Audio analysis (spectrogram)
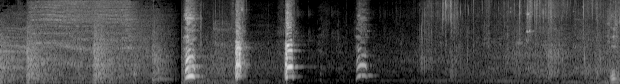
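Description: A basset hound lets out several loud, separate barks near the microphone, spaced a second or so apart, with someone speaking briefly before and between them.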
